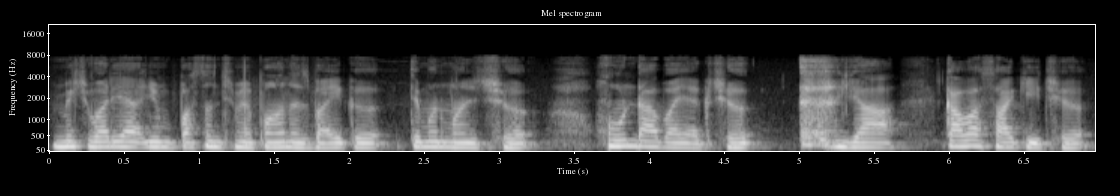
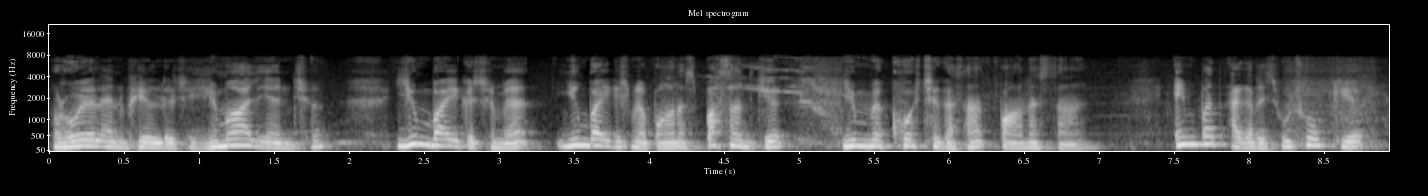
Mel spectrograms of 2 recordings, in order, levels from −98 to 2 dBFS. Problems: none marked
